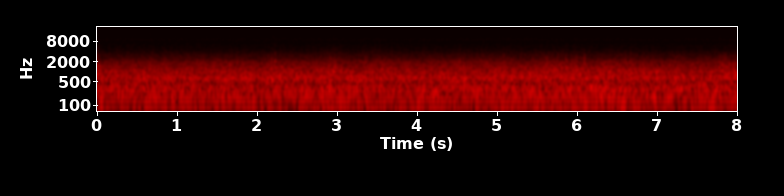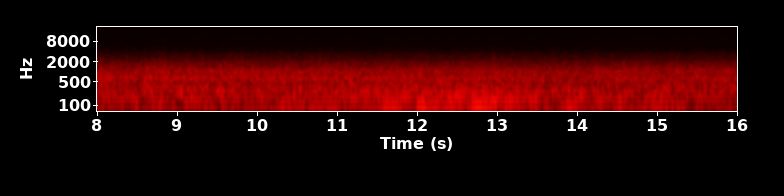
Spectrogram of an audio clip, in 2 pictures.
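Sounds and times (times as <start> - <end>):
river water flowing: 0.0 - 16.0
faint ticks: 2.1 - 2.4.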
